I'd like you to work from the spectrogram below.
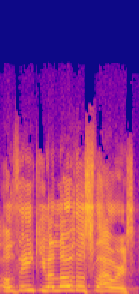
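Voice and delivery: mock-sweet thanks for the flowers; pleased wife. Pastor acting the delighted wife.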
